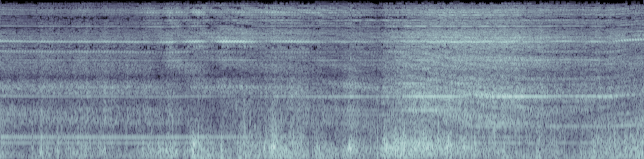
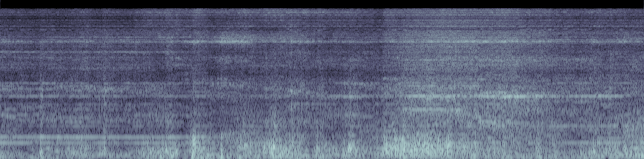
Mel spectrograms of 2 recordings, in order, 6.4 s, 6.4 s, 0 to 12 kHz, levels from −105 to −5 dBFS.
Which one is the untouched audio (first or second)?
first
